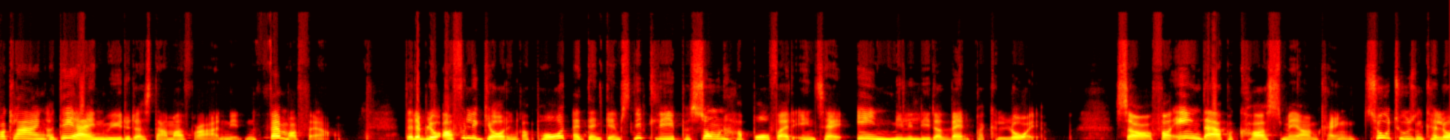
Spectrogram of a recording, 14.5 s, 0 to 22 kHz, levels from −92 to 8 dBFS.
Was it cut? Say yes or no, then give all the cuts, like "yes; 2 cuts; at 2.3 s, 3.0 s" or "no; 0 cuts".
yes; 1 cut; at 5.7 s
